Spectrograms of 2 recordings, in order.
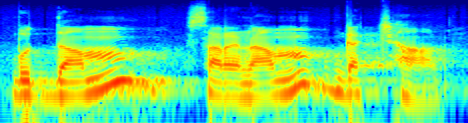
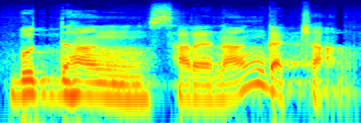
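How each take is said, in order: First: Slow "Buddham Saranam" with lips closed on a held m; intoned "Buddham Saranam Gacchami" with clear m endings; M-sound endings. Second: "Buddhang Saranang" with ng endings, intoned; chanted "Buddhang Saranang Gacchami" with ng sounds; normal nasal ending. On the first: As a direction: hum the final m of "Buddham" and "Saranam". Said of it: "M sound". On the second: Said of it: "the nasal, normal nasal". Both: Shown as a demonstration.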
